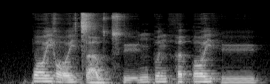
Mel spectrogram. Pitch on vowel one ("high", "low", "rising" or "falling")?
high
